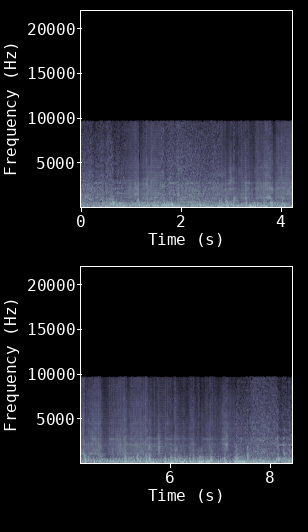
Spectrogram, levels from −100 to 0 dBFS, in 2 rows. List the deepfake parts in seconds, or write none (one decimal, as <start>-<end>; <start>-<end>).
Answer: 0.9-1.6; 2.8-7.3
